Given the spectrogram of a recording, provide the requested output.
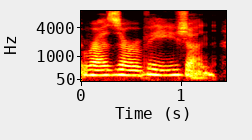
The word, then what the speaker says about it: reservation: distinct sounds for this reservation. Now the stress here it falls on the third syllable which is on v reservation. reservation.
